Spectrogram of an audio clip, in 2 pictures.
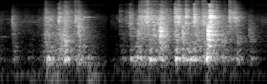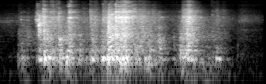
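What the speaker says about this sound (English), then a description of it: "Just going to grab a spoon." Kitchen utensils clatter as a hand rummages for a spoon during home cooking, two bursts of metallic jostling and scraping separated by a brief pause, close and fairly loud.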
